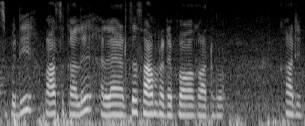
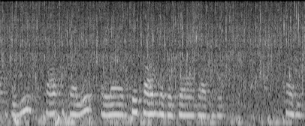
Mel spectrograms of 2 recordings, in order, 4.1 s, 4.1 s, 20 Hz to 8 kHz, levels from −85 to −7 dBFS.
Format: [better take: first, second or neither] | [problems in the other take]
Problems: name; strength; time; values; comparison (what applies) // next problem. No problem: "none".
first | background sound (Stream); 7 dB below the speech // room echo; dies away in 0.5 s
